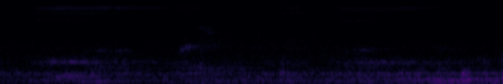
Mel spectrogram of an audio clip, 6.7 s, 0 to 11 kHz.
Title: Mum Snoring For 3 Minutes. (Huge Snore!)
